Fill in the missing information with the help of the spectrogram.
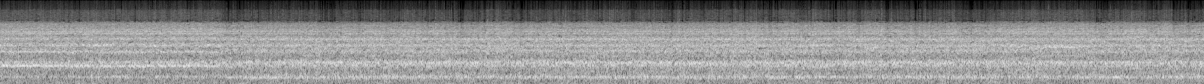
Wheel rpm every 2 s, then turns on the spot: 230, 210, 210, 210, 210, 210.
none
